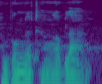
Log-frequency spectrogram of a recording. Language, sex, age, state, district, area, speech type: Bodo, male, 18-30, Assam, Chirang, urban, spontaneous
